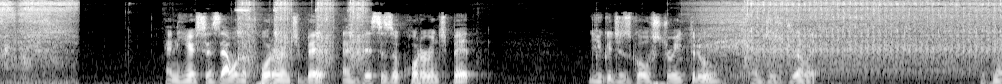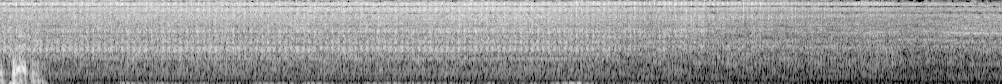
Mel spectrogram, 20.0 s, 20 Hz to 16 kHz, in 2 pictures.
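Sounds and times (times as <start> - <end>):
power drill whine: 2.4 - 3.8, 6.8 - 13.5, 14.4 - 20.0.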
